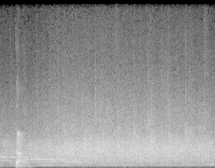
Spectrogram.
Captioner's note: applause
